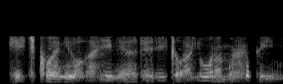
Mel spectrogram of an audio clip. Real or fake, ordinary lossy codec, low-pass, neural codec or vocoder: fake; AAC, 24 kbps; 3.6 kHz; codec, 24 kHz, 0.9 kbps, WavTokenizer, medium music audio release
